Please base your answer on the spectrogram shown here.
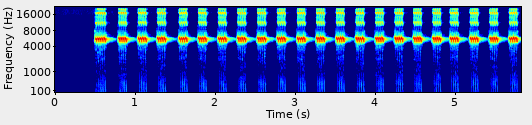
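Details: Cricket in nature, chirping with sharp, high-pitched pulsed chirps repeated steadily about twice per second, each chirp a bright trilled burst with a fainter upper overtone; clean recording with no other sounds.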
